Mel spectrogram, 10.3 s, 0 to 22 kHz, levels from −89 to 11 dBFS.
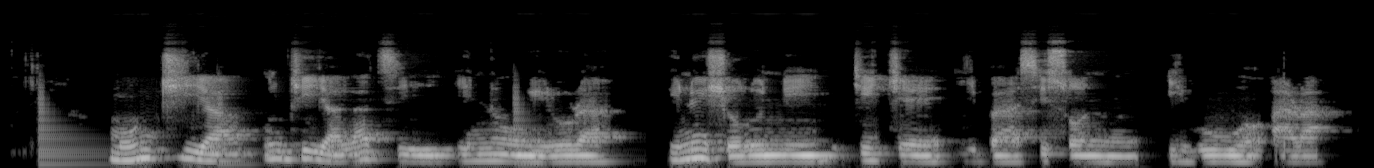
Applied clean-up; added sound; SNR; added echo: classical method log-MMSE.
